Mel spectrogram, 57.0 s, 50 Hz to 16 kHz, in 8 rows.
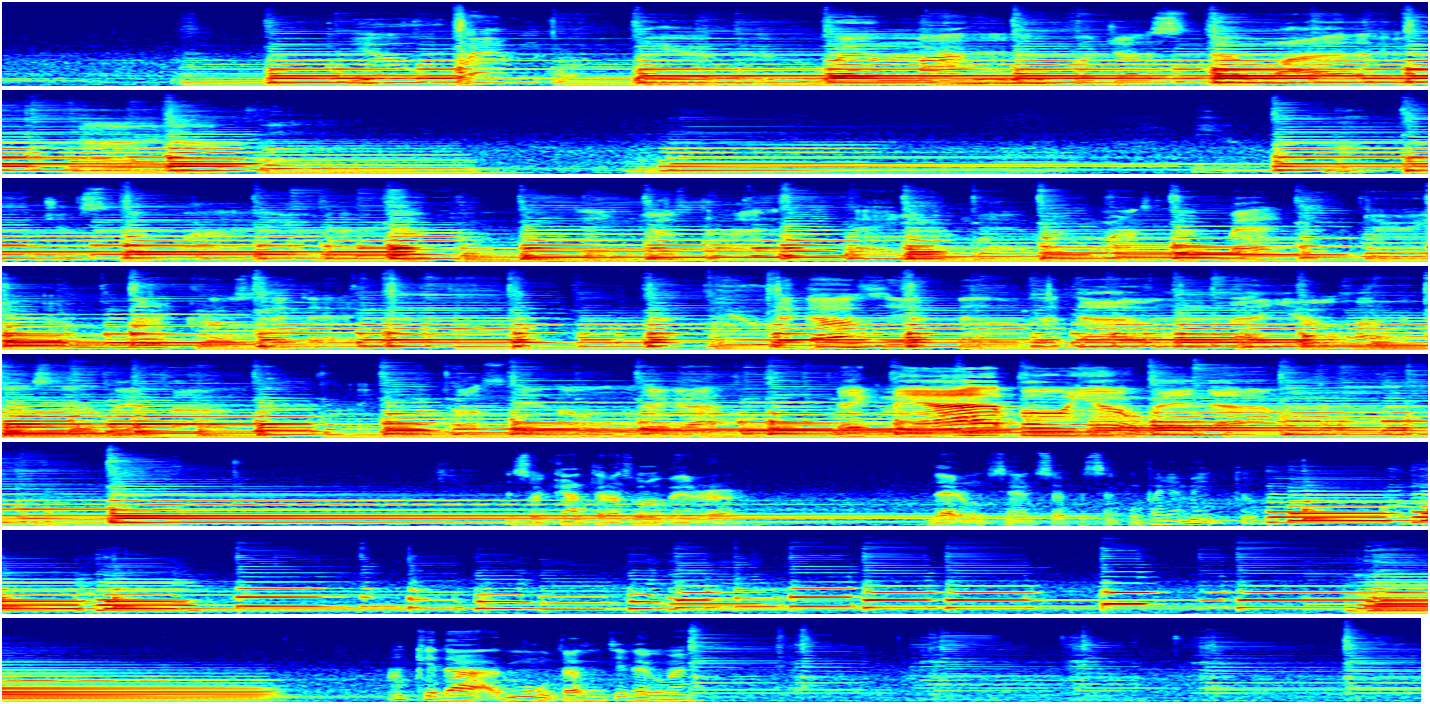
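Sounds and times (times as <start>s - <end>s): electric guitar chords: 0.0s - 51.9s, 52.5s - 57.0s.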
